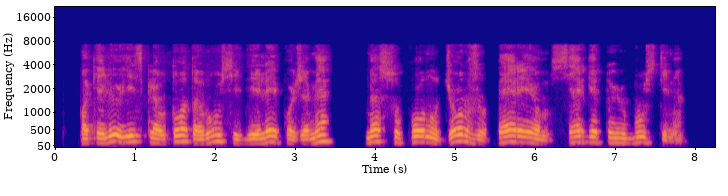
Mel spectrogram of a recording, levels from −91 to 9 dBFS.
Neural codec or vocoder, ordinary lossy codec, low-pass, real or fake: codec, 16 kHz, 8 kbps, FreqCodec, smaller model; MP3, 64 kbps; 7.2 kHz; fake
